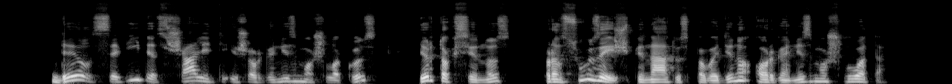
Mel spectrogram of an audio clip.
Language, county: Lithuanian, Vilnius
